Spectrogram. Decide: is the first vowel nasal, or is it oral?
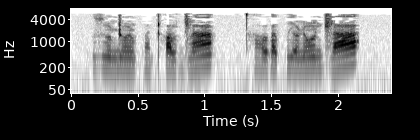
nasal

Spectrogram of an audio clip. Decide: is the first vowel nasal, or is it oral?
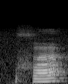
nasal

